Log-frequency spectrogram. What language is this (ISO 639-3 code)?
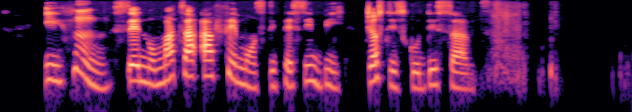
pcm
